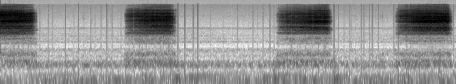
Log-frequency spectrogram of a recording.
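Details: Nestling barn owl, wild, in a camera-watched nest box while eating a mouse whole: four loud, noisy, wheezing hisses, each under a second, come at uneven intervals of about two seconds over a steady low rumble.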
